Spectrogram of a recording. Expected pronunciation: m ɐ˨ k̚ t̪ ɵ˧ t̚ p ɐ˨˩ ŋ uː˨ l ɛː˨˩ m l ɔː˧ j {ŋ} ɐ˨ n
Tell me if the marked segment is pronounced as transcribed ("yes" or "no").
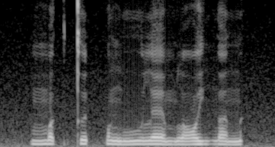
yes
